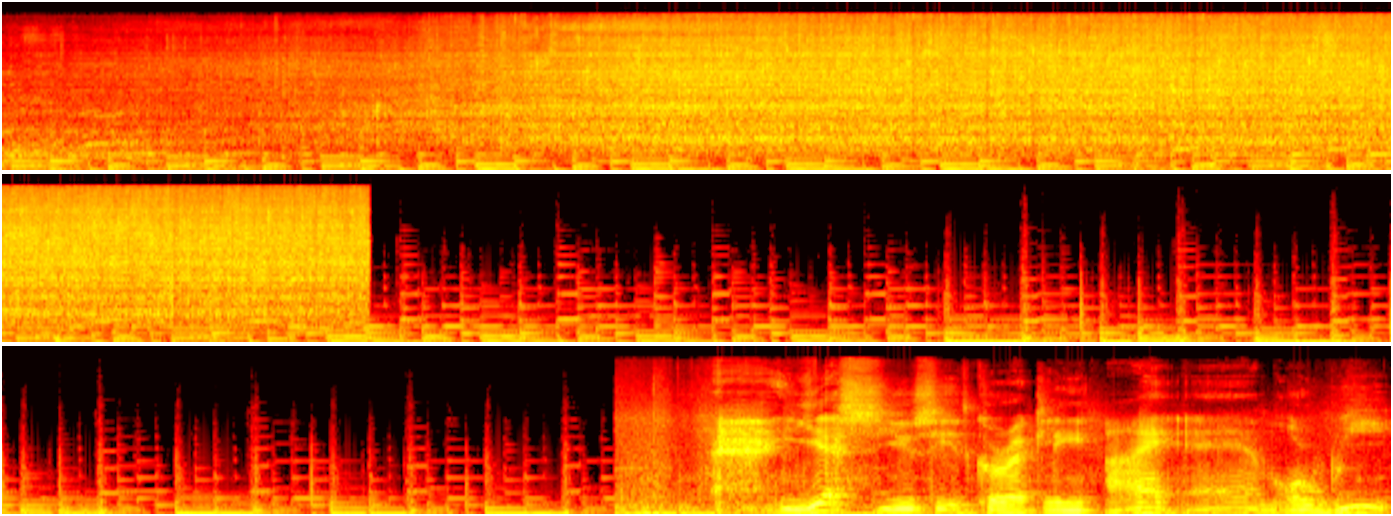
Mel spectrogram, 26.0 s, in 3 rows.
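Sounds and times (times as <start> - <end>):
chicken sizzling in hot oil: 0.0 - 11.0
background music with steady beat: 0.0 - 26.0.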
